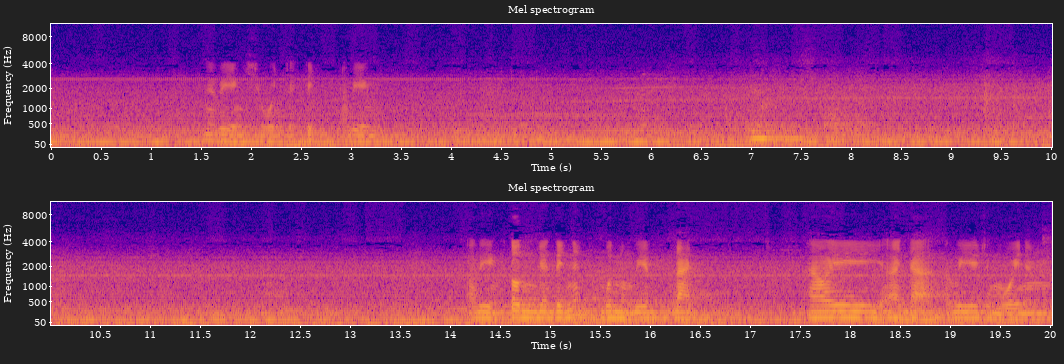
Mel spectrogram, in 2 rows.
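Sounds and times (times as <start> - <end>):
low hum with hiss: 0.0 - 20.0.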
